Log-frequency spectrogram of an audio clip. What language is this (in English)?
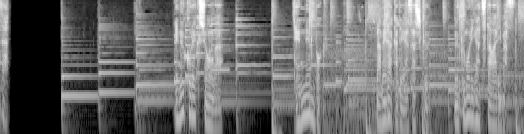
Japanese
